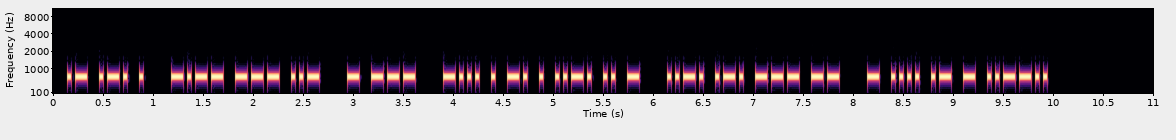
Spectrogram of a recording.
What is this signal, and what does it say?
Morse code, heard as a keyed tone, about 30 wpm, 700 Hz. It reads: ARE YOU TO BENEFIT FROM THAT?
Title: Sentences from Top 1000 Words - Review Part 6 - 30wpm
